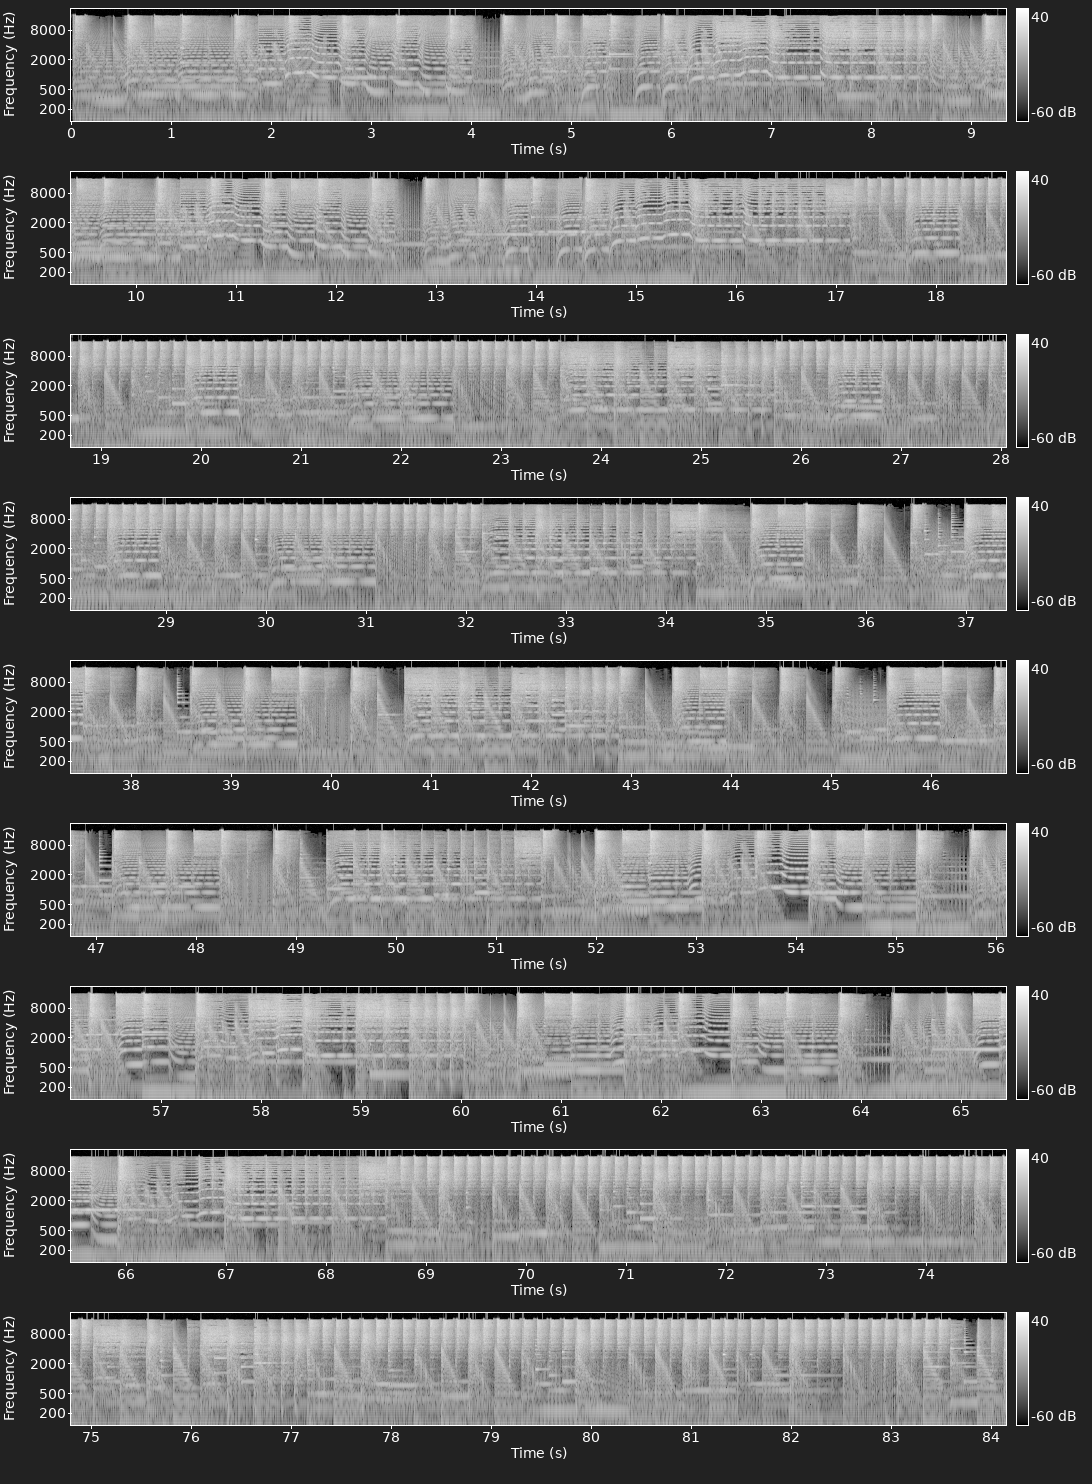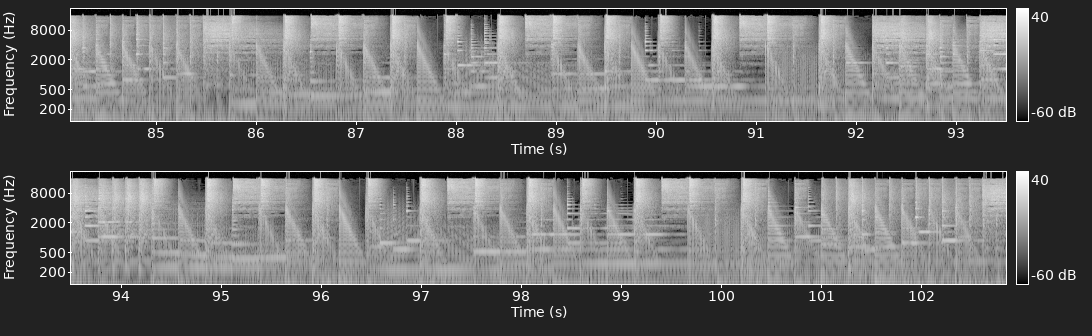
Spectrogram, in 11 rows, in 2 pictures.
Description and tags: Original music at 112 BPM Key of D. Composed while thinking only pure thoughts.
BPM, Drums, Synth, loop, Electro, 112, Music, Bass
